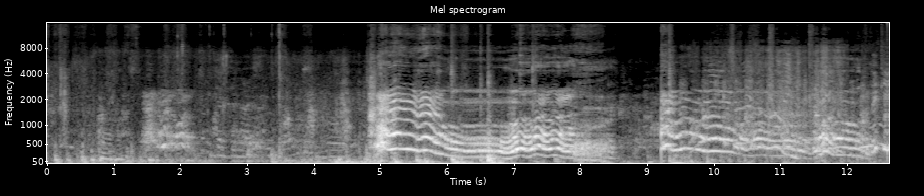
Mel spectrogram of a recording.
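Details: Husky howls rising and wavering in pitch, a wobbling sustained song of several seconds, broken by a short gap and then resuming with more wavering howls; murmured human talk is faintly heard early on.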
